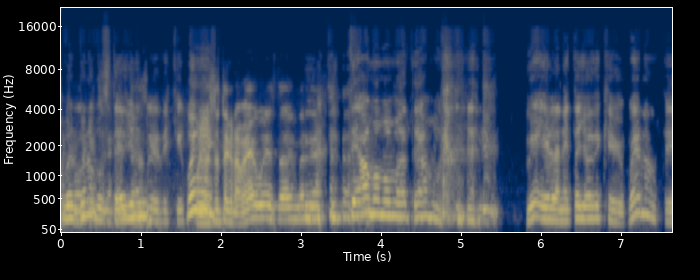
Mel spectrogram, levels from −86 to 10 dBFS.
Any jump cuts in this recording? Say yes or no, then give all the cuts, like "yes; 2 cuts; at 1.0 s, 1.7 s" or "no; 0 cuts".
yes; 1 cut; at 1.1 s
